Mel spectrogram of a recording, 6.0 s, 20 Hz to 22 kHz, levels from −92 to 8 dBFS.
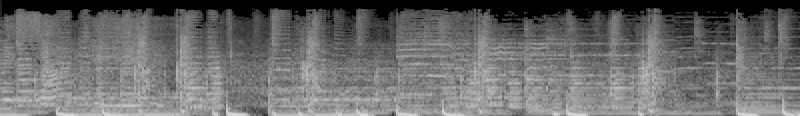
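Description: No technical fault can be heard anywhere in this audio. There is no moment in it that calls for a timestamp or an explanation.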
